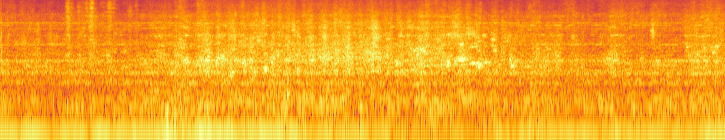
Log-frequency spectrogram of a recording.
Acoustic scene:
kitchen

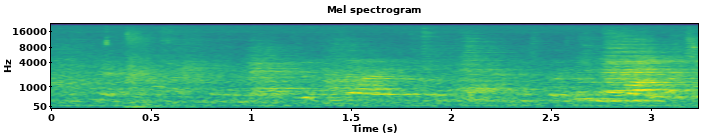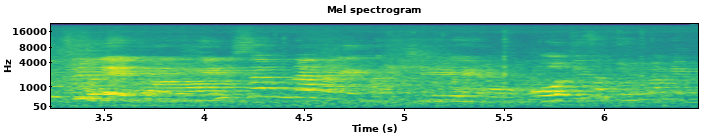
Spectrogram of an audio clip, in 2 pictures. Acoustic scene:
restaurant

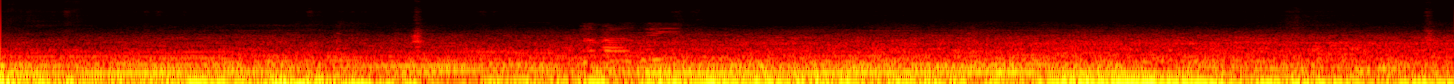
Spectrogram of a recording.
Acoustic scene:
car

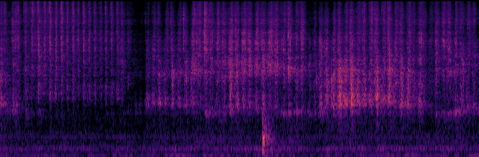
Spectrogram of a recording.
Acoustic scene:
restroom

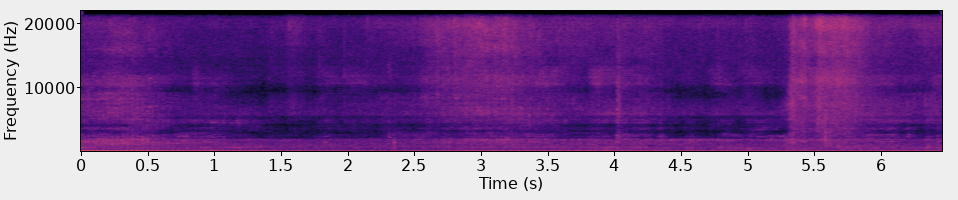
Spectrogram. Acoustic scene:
car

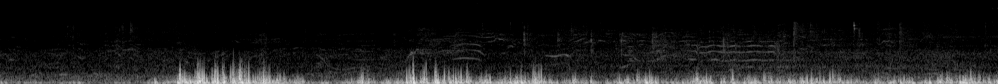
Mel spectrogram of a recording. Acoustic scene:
residential area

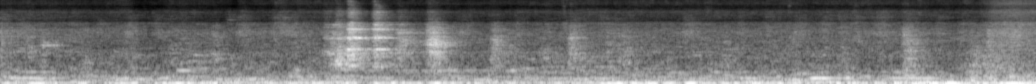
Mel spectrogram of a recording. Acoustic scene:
restaurant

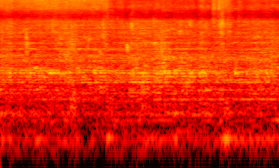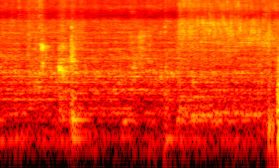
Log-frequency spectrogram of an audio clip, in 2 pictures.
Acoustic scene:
restroom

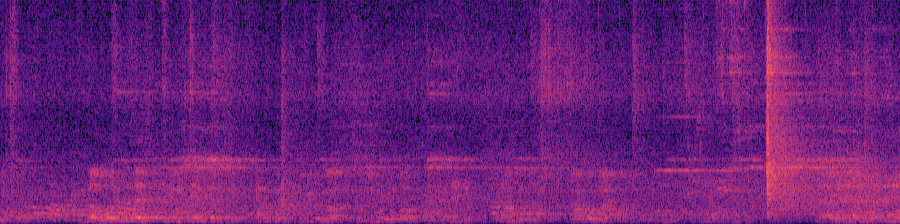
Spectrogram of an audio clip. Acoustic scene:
subway station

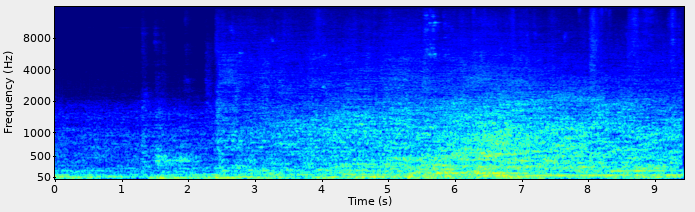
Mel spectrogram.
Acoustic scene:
elevator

